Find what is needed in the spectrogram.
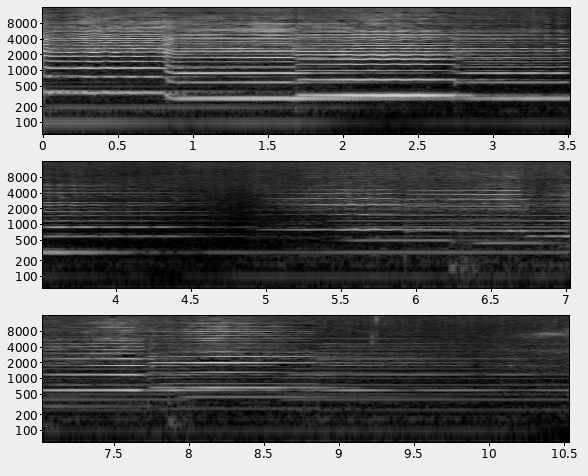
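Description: Instrumental interlude of bowed strings playing a slow melody in long held notes that step from one pitch to the next, over a low sustained bass note. The bass note is strong for about the first four seconds and fainter after that.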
